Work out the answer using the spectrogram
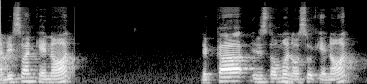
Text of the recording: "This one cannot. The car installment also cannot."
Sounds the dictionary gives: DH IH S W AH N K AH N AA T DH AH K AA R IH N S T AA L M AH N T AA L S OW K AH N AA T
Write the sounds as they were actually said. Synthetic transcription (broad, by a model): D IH S W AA N K AH N AA T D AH K AA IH N S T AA M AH N AA L S OW K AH N AA T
